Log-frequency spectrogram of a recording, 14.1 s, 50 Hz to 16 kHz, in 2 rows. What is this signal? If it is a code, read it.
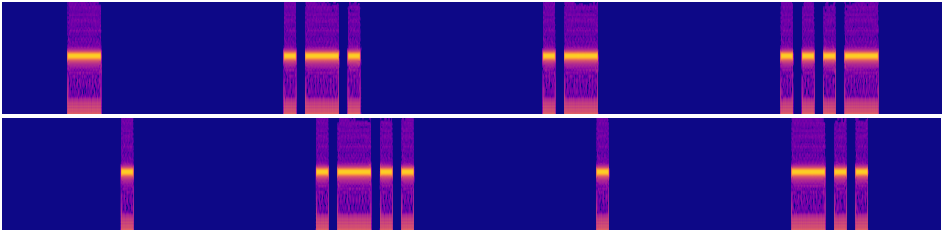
Morse code, heard as a keyed tone, about 15 wpm, spaced as for 5 wpm, 1000 Hz. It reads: TRAVELED
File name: qotdfiles / 5wpm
